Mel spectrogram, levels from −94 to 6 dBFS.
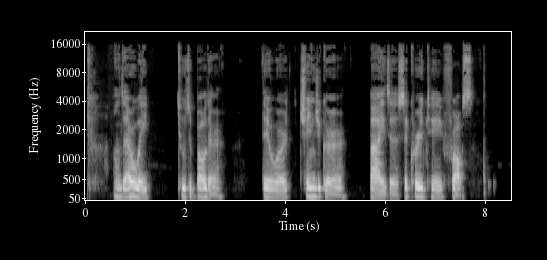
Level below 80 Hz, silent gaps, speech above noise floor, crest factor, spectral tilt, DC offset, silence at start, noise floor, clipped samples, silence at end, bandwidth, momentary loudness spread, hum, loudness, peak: -60 dBFS; none; 55 dB; 18 dB; -5 dB/octave; under 0.1%; 0.05 s; -72 dBFS; under 0.1%; 0.5 s; 16 kHz; 14 LU; none; -18 LUFS; -2 dBFS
